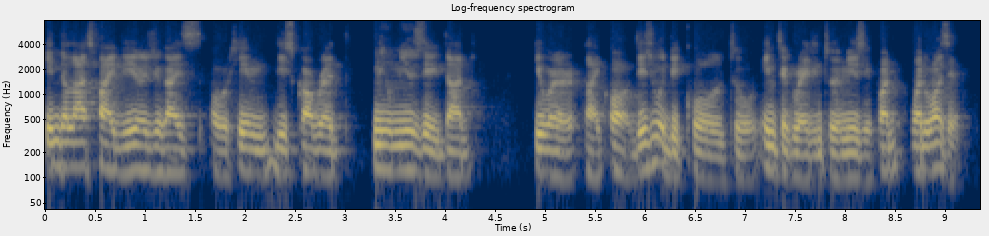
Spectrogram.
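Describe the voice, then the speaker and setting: A man's voice: lowish voice, steady tone, normal speed. Man interviewer on a dull lo-fi line. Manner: attentive, frequent mm-hmms, hesitant questions with uhs. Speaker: interviewer, channel host. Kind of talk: casual interview chat. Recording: dull lo-fi audio.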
